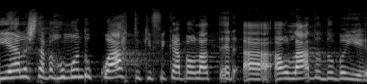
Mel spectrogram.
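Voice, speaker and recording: This woman's voice sits high in pitch, with ordinary variation. She speaks at a fairly quick pace. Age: 20s. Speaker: missionary. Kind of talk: testimony.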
